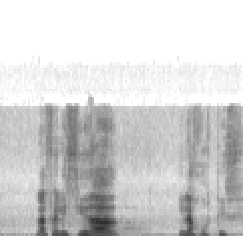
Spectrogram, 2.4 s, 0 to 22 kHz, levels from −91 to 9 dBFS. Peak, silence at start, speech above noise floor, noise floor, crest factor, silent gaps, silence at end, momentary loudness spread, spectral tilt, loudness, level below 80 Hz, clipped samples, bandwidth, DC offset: -2 dBFS; 0.35 s; 32 dB; -53 dBFS; 20 dB; none; 0.05 s; 17 LU; -3.5 dB/octave; -20 LUFS; -86 dBFS; under 0.1%; 12.5 kHz; under 0.1%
